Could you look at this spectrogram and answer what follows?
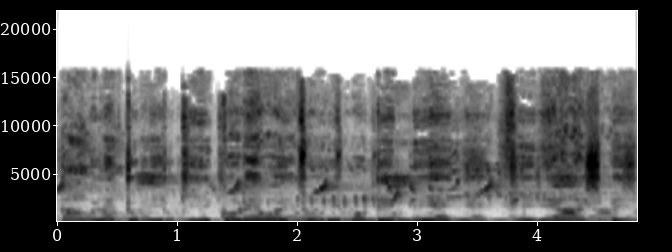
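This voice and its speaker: Solemn dervish mentor for fairy-tale cartoon, acted by a man: fairly high male voice, protective, deliberate warnings, music underneath. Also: exaggerated voice. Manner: cautioning, deliberate, repeats phrases. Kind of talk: dramatic Bengali cartoon voice acting.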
